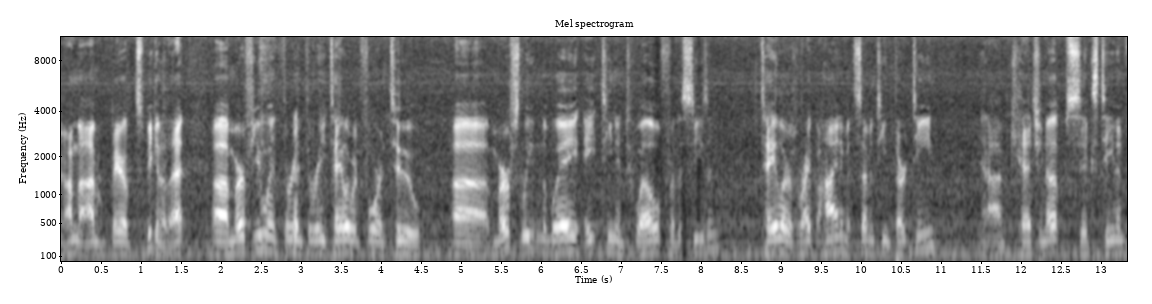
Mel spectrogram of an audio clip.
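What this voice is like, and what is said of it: Announcer-style voice. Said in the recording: “He slid into his announcer voice.”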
